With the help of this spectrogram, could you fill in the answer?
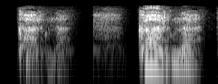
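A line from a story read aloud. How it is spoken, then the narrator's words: Whisper then shout. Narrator (Russian): зашептал и закричал он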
